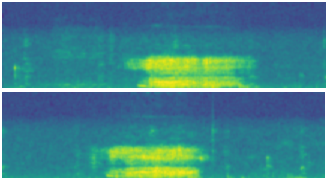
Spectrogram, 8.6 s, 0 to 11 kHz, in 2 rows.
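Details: A sleeping toddler in a quiet room: two long, rough, rattling breaths about four seconds apart, roughly 15 per minute. Steady snoring during sleep.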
